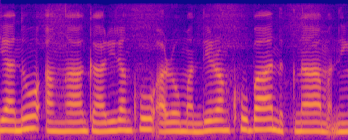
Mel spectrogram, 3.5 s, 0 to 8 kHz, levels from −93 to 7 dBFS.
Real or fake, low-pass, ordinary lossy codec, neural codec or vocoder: real; 7.2 kHz; none; none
